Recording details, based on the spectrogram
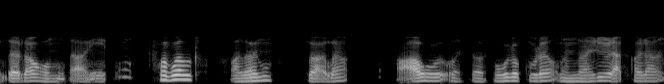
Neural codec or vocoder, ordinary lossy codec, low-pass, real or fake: autoencoder, 44.1 kHz, a latent of 192 numbers a frame, MeloTTS; AAC, 32 kbps; 3.6 kHz; fake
